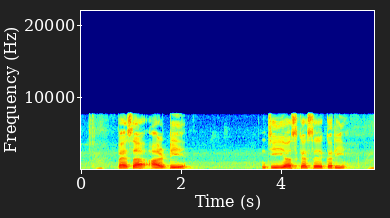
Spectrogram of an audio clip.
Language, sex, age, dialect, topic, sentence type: Bhojpuri, male, 18-24, Western, banking, question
